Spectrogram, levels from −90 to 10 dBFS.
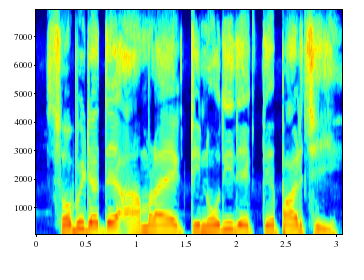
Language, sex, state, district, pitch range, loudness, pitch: Bengali, male, West Bengal, Cooch Behar, 190-220 Hz, -14 LUFS, 200 Hz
